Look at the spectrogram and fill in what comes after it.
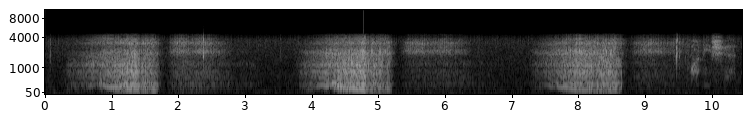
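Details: Loud, rough snoring on each in-breath, about 17 breaths a minute, with a softer snore on each out-breath, from a sleeping man described as a habitually loud snorer.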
